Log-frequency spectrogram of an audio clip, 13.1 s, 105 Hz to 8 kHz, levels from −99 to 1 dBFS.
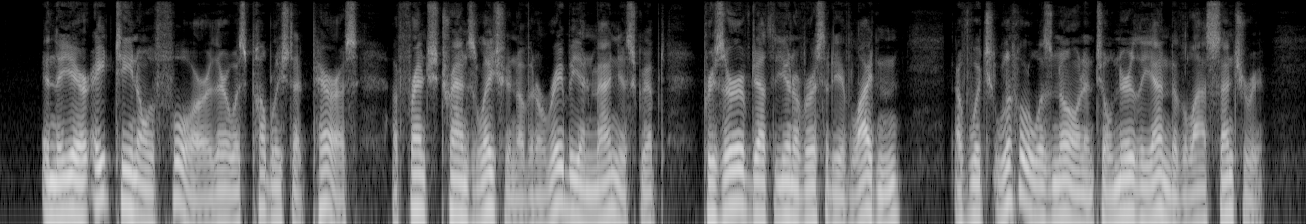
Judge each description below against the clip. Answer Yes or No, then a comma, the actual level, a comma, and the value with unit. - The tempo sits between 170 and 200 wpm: No, average, 160 wpm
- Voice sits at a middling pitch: No, low, 115 Hz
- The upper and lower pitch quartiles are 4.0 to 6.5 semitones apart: Yes, average, 4.7 semitones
